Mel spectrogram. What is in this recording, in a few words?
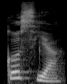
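"кӧсъя", Komi, female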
